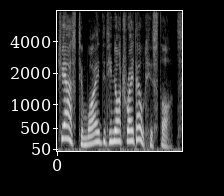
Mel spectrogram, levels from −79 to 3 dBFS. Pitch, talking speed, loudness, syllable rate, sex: 185 Hz, 260 wpm, -17 LUFS, 5.4 syllables/s, male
